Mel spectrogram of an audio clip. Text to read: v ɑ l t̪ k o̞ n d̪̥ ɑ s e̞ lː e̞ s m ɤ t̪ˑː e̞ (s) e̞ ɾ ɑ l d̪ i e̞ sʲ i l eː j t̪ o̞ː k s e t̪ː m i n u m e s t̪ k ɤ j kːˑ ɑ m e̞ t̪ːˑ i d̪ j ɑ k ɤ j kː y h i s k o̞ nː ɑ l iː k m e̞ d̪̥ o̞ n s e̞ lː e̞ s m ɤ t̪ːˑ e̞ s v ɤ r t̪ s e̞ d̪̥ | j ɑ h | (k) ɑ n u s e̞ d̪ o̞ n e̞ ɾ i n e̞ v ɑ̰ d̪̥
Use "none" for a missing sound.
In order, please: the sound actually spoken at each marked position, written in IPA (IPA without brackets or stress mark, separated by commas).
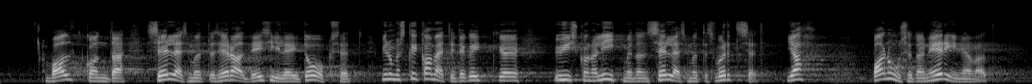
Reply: s, p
